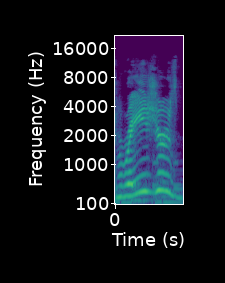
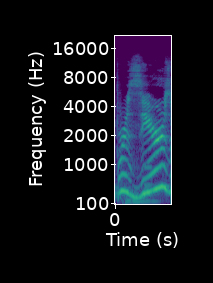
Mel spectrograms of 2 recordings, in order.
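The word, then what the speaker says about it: Brazzers: I called brazers brazers. Apparently, breazers are a kind of underwear.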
